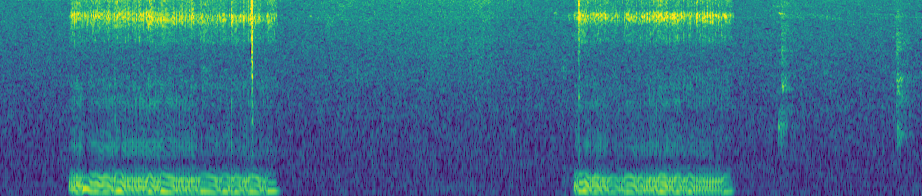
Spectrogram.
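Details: Two long, low, rattling snores about four seconds apart in a quiet room, with a couple of small clicks afterward, during sleep; snoring.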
